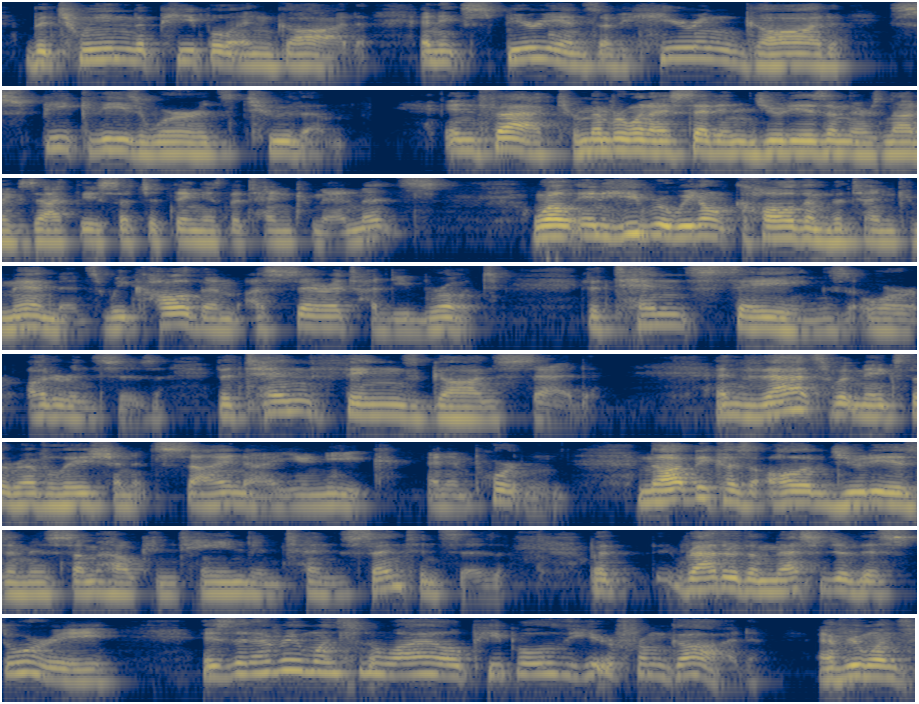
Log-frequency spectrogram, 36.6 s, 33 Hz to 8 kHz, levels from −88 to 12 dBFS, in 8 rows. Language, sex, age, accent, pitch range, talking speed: English, male, 30-49, American, 130-160 Hz, 165 wpm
